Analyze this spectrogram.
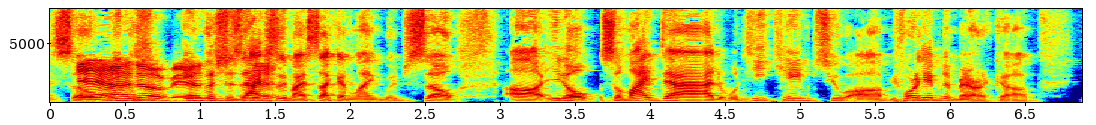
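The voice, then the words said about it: Sounds like he's from Georgia. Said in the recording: “I thought you were from Georgia, man. ... don't be fooled by my accent,”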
